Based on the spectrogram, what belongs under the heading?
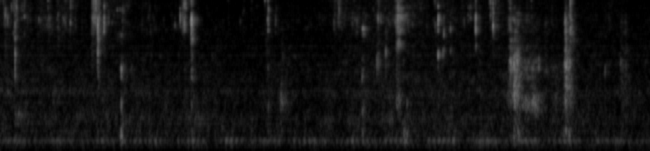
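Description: Close-miked chewing and crunching of small bear-shaped chocolate biscuits, with scattered sharp crunches and wet mouth clicks, over a faint steady hum.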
